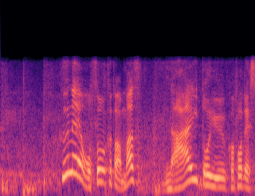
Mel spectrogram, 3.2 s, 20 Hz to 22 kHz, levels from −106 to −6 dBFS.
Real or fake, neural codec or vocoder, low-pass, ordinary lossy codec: fake; codec, 16 kHz, 2 kbps, X-Codec, WavLM features, trained on Multilingual LibriSpeech; 7.2 kHz; Opus, 24 kbps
